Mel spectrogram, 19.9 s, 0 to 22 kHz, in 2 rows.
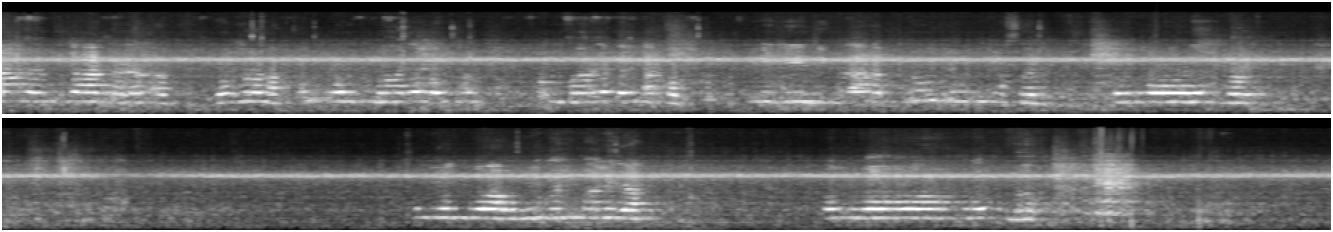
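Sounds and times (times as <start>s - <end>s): boy chanting recitation: 0.0s - 9.7s, 13.0s - 15.2s, 16.0s - 18.6s
high-pitched whine: 0.0s - 19.9s.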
